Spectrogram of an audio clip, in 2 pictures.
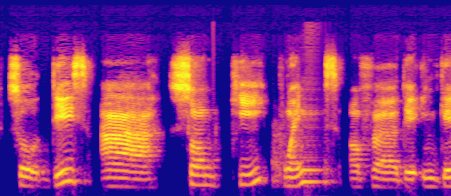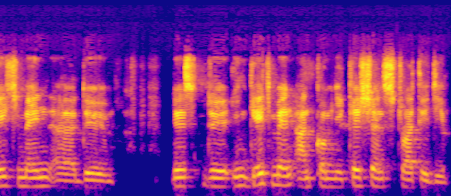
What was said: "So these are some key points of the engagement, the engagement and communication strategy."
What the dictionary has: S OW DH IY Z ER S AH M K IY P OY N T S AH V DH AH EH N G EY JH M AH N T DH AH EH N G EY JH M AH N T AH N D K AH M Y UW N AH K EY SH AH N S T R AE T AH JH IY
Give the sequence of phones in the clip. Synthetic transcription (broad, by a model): S OW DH IY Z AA S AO M K IY P OY N T S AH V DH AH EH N G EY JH M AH N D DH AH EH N G EY JH M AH N T AH N D K AH M Y UW N AH K EY SH AH N S T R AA T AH JH IY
